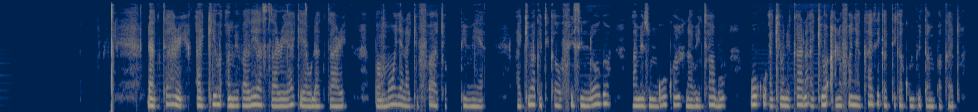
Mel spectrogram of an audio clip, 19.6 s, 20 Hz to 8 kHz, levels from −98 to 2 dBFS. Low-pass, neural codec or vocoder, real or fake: 7.2 kHz; none; real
